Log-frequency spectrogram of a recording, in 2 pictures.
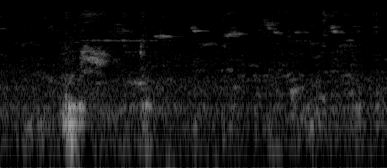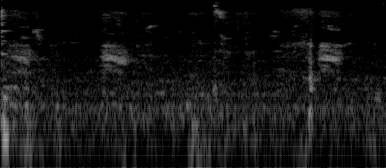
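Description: Faint bird calls, about six short calls at irregular intervals, with a couple of light clicks.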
